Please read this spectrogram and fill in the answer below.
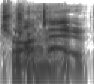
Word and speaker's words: Toronto: as hell Toronto Tonto Toronto Toronto is that how you say it it's two syllables if you're from there Toronto I went up there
